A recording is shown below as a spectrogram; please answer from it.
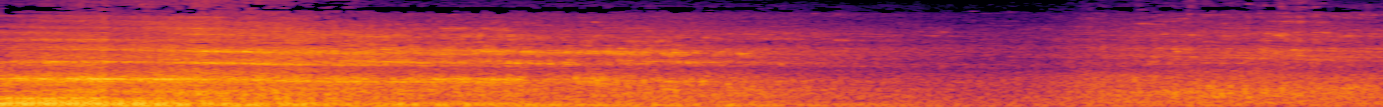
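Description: A train rumbling along a US freight rail line, a loud continuous roar with tonal horn-like hums that fade and then swell again as it passes, with no voices.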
